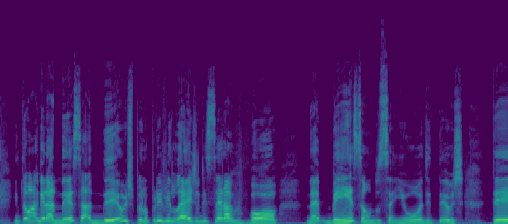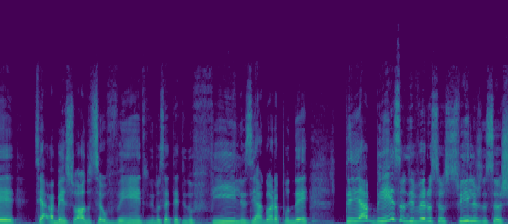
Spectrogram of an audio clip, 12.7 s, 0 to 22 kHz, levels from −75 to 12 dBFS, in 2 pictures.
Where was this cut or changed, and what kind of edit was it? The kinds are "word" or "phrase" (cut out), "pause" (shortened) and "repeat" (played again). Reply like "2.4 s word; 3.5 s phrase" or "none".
none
